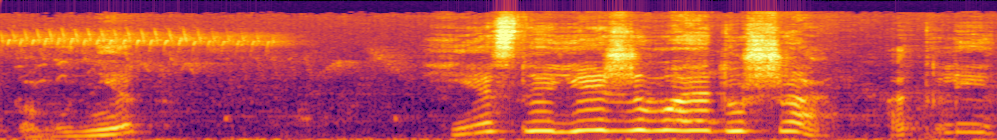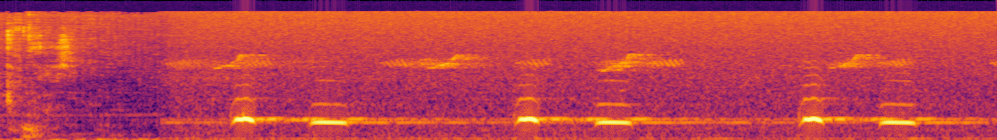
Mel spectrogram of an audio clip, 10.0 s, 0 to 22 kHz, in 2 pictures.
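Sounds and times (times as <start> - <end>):
faint hiss: 0.0 - 9.9
speech: 0.1 - 0.8, 2.2 - 5.4
cuckoo calling: 5.8 - 9.9.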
